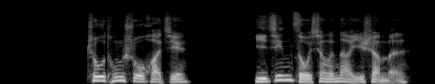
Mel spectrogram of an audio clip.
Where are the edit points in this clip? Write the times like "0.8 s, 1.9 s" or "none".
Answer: none

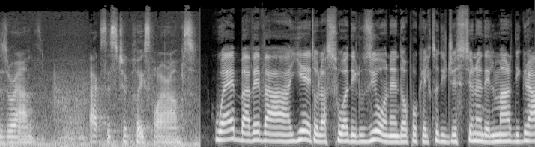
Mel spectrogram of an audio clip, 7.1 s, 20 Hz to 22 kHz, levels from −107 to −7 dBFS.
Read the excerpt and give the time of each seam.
2.8 s, 4.2 s, 5.8 s

